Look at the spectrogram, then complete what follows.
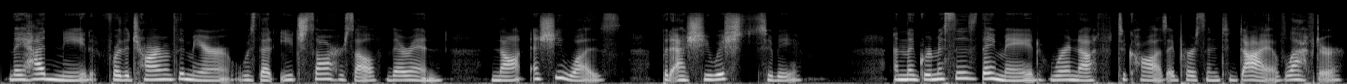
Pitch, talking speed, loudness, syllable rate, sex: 210 Hz, 180 wpm, -17 LUFS, 4.4 syllables/s, female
